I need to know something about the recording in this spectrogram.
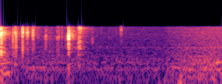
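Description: Small zip-top plastic bag being pulled open by hand: a quick run of crinkles and clicks within the first second, followed by faint handling.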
